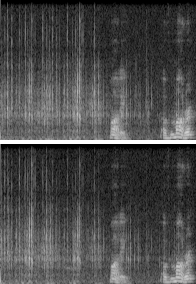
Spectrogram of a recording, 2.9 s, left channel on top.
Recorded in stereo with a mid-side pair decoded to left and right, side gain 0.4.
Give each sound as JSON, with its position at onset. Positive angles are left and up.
{"t": 1.6, "sound": "a man speaking", "azimuth_deg": 10, "distance_m": 2.0}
